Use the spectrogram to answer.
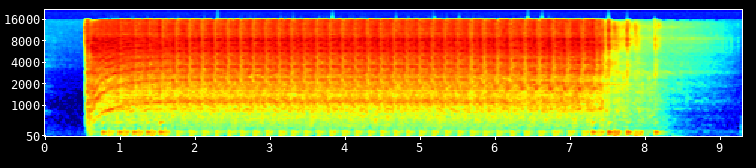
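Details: Cub Cadet 2130 garden tractor with water and rust in fuel system, suspected fuel pickup issue, non-working choke: even rapid cranking chuffs about three per second for seven seconds, never catches; hard starting, cranks but won't run, cause unconfirmed.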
